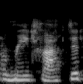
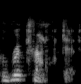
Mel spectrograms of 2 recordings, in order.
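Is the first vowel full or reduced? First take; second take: full; reduced. First: The first vowel is a full vowel. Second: The first vowel is reduced to schwa. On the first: The speaker calls it wrong. "it's not retracted" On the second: The speaker calls it right. "you're going to hear them actually schwa"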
